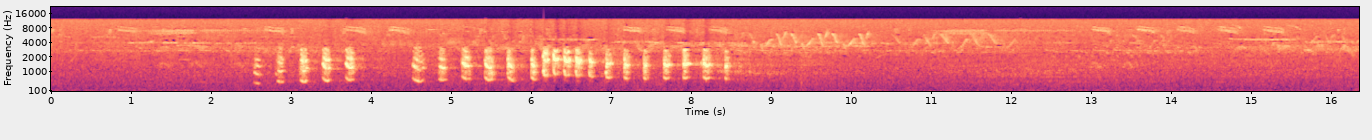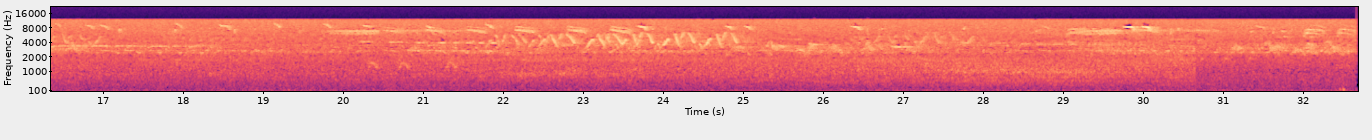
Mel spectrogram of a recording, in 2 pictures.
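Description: Turkey yelping, loud and close: a short run of about five yelps, then after a brief pause a longer run of about a dozen, at about four a second. Small songbirds chirp faintly throughout.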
